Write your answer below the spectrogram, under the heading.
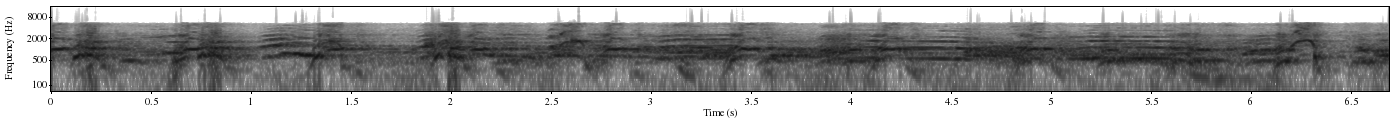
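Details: German Shepherd dog giving a rapid, uneven run of sharp barks and high yips, with some whining tones, about one and a half calls a second and loud throughout.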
